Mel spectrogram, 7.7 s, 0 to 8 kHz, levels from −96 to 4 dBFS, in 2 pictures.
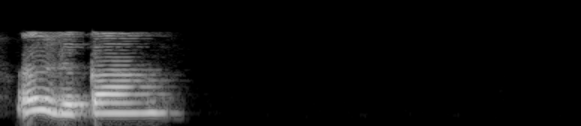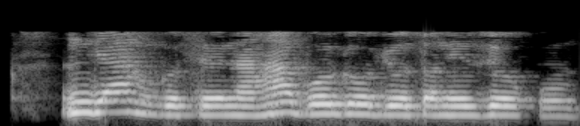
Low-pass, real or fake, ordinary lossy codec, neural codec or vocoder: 7.2 kHz; real; AAC, 16 kbps; none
